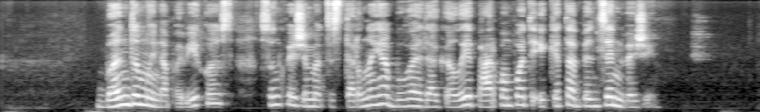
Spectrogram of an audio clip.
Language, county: Lithuanian, Vilnius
